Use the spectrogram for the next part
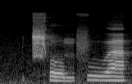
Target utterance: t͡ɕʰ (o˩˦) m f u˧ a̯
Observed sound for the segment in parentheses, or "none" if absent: o˨˩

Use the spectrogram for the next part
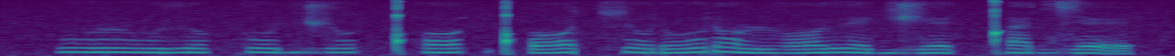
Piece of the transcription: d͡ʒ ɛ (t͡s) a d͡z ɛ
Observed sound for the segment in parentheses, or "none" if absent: ǃ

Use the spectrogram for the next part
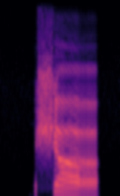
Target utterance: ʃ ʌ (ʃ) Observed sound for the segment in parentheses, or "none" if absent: none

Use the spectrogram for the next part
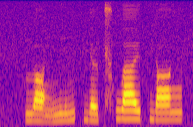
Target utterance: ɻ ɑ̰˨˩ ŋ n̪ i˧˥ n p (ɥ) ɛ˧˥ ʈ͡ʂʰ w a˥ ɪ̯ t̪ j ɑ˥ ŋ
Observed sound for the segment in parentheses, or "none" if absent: j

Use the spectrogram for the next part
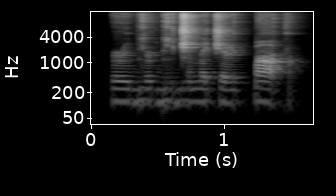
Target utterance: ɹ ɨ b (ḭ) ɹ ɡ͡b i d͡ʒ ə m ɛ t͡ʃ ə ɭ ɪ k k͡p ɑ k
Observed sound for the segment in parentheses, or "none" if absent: i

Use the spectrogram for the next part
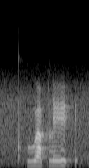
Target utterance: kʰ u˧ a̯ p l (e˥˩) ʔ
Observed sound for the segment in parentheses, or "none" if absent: e˥˩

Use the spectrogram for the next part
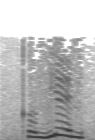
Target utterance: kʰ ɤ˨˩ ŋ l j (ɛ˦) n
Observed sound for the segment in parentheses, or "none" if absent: ɛ˥˩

